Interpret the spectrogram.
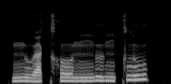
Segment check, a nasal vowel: absent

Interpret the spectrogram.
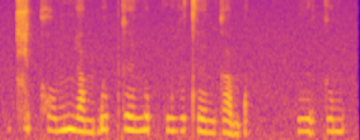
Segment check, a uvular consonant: absent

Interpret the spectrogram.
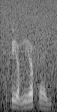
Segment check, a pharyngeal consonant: absent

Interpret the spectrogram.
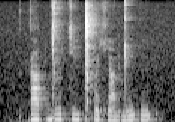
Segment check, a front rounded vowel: absent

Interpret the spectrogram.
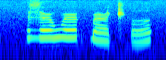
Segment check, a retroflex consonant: absent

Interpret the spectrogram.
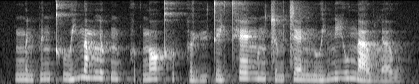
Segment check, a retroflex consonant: absent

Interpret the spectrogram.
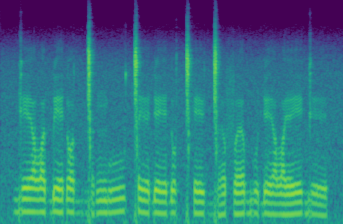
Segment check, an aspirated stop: present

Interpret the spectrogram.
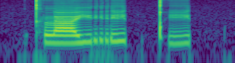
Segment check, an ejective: absent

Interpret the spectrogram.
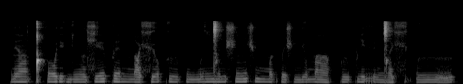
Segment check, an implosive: absent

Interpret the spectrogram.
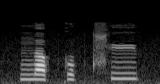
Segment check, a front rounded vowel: present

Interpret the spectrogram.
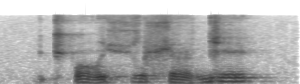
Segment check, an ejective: present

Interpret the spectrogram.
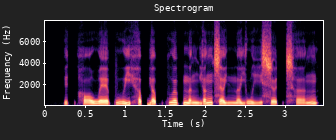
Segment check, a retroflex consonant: absent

